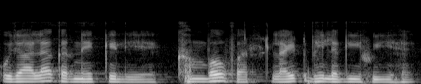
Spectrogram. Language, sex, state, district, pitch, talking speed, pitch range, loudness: Hindi, male, Uttar Pradesh, Lucknow, 125 Hz, 155 wpm, 115-135 Hz, -18 LUFS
